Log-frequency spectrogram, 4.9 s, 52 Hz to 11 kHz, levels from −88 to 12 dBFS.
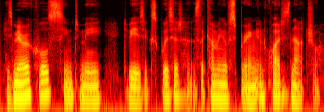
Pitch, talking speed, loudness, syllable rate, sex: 100 Hz, 220 wpm, -21 LUFS, 6.1 syllables/s, male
